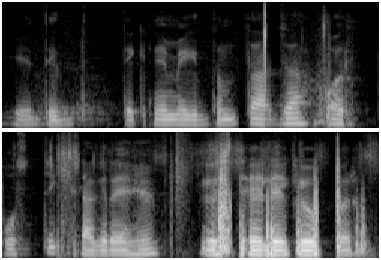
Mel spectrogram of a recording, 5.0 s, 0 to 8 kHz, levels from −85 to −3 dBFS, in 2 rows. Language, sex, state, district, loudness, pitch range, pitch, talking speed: Hindi, male, Rajasthan, Nagaur, -21 LUFS, 100-115 Hz, 110 Hz, 165 wpm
